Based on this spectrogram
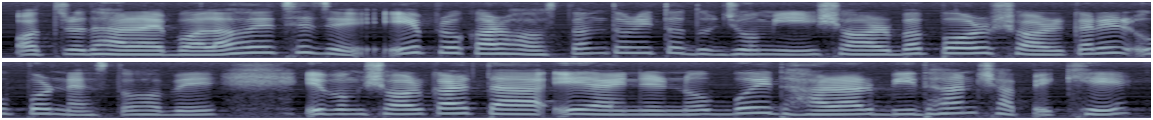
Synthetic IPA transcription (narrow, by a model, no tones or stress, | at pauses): ɔt̪ːɾod̪ʱaɾaebɔlaɦojet͡ɕʰed͡ʑeepɾokaɾɦɔst̪ant̪oɾit̪od͡ʑomiʃɔɾbapoɾʃɔɾkaɾeɾupoɾnɛst̪oɦɔbeeboŋʃɔɾkaɾt̪aʔeajneɾnobːojd̪ʱaɾaɾbid̪ʱanʃapekʰːe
